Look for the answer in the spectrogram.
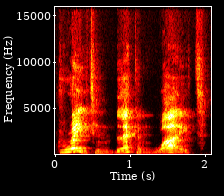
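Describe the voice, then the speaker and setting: An Italian-accented woman voicing a flamboyant young male wizard photographer, with gushing, drawn-out enthusiasm. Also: mid-range voice, big pitch swings, creaky, sharp tone, heavily acted.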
